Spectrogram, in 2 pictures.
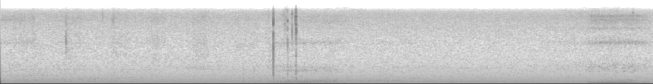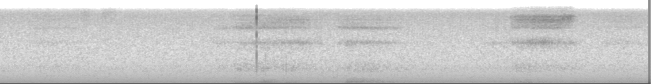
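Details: Low, rough snoring sounds recur every few seconds over steady room noise.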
